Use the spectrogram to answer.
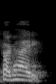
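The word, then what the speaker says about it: kadai: but it's pronounced C you say card high card high so that's going to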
